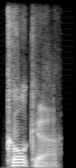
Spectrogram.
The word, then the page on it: corker: British English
